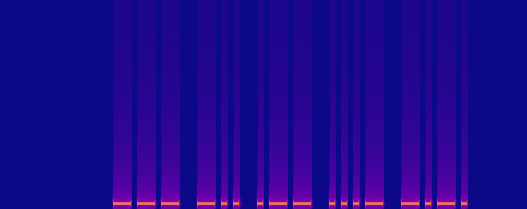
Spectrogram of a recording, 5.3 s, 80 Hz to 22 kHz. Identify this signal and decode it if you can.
Morse code, heard as a keyed tone, about 20 wpm, 700 Hz. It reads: ODWVC
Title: Code Groups - 5 Letters - 20wpm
